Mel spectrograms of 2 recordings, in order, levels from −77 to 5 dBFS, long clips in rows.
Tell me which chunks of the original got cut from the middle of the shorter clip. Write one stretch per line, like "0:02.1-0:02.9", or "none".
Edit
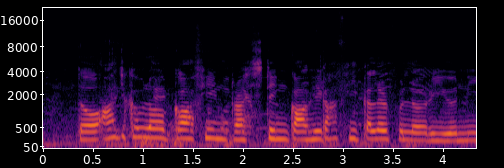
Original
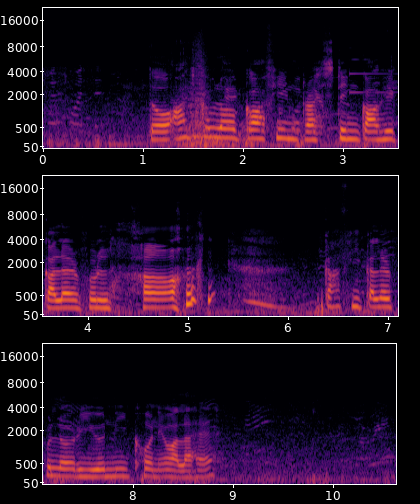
0:03.5-0:06.4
